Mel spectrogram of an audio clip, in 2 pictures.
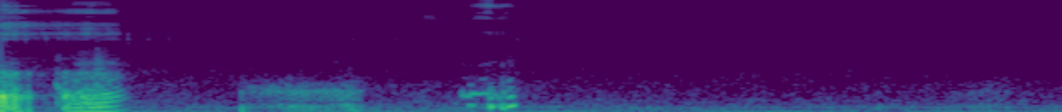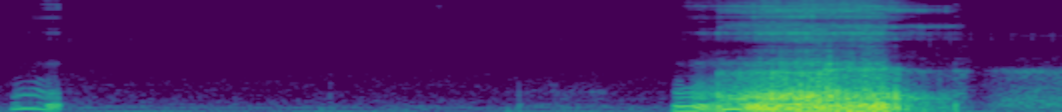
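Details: Snoring: several short snorting breath sounds, then one long, loud rasping snore near the end, over a low room hum.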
